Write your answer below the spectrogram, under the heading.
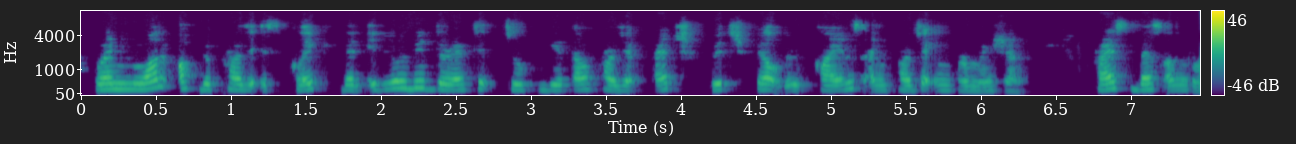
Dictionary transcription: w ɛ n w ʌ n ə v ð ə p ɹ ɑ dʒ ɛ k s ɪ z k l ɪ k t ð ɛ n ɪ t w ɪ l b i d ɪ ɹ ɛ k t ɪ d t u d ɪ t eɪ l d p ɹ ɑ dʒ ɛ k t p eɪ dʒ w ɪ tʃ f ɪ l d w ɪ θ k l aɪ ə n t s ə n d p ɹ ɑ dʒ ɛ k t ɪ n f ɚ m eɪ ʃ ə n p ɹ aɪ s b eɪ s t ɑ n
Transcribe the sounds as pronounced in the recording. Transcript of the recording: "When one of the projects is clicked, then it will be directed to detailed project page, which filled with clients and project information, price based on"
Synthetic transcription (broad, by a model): w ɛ n w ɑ n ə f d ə p ɹ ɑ dʒ ɛ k ɪ s k l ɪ k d ɛ n ɪ t w ɪ l b i d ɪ ɹ ɛ k t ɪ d t u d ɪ t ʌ l p ɹ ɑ dʒ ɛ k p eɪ tʃ w ɪ tʃ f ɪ l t w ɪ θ k l aɪ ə n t s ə n p ɹ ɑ dʒ ɛ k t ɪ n f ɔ m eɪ ʃ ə n p ɹ aɪ s b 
